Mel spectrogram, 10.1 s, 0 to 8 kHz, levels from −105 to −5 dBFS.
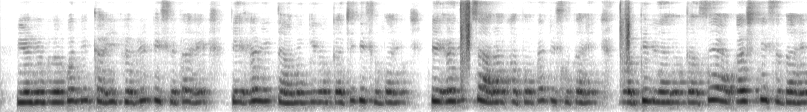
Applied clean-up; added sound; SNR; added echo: neural mask model DeepFilterNet 3.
